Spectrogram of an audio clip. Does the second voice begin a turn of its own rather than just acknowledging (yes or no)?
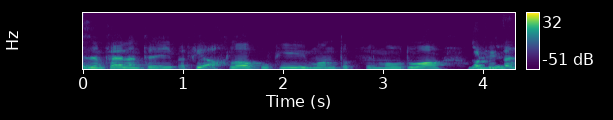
no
